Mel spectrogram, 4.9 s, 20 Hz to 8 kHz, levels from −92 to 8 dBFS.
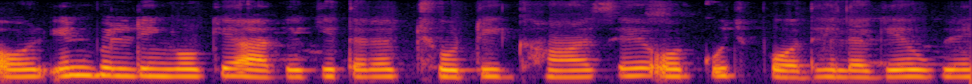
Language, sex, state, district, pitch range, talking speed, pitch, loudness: Hindi, female, Haryana, Charkhi Dadri, 200-215 Hz, 185 wpm, 205 Hz, -18 LUFS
